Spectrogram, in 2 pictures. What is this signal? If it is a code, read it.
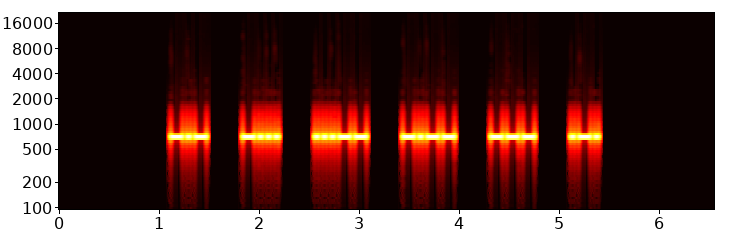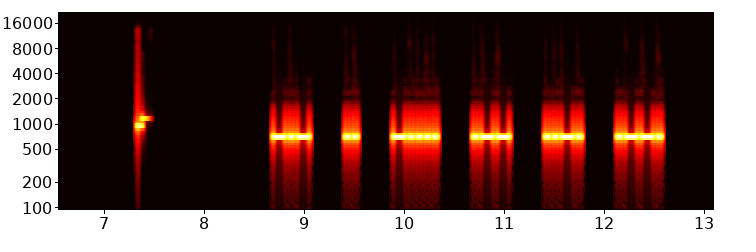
Morse code, heard as a keyed tone, about 30 wpm, spaced as for 17 wpm, 700 Hz. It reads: KB3YOR KI6WFP
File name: Lesson 37g - Letter x - Call Signs 30wpm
